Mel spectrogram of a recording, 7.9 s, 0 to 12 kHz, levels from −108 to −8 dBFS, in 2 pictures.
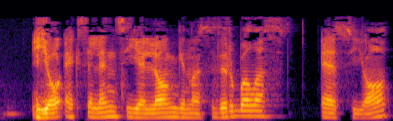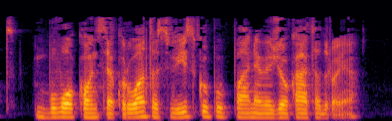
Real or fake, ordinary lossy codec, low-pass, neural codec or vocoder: real; MP3, 32 kbps; 7.2 kHz; none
